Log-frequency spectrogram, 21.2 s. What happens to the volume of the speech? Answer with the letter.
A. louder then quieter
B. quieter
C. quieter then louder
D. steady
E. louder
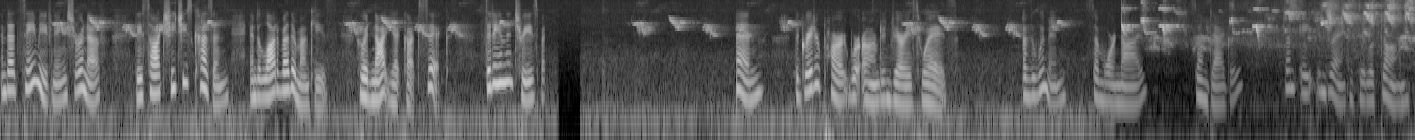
B.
